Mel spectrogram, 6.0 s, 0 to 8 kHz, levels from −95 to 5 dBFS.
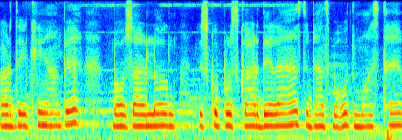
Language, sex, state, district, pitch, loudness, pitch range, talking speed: Hindi, female, Bihar, West Champaran, 215 Hz, -15 LUFS, 205-225 Hz, 170 wpm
